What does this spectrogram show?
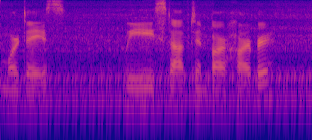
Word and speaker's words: Bar Harbor: days, we stopped in Bar Harbor. Bar Harbor, or I think it's pronounced Bahaba. I saw a sign that pronounced it, and it was B-A-A Haba.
